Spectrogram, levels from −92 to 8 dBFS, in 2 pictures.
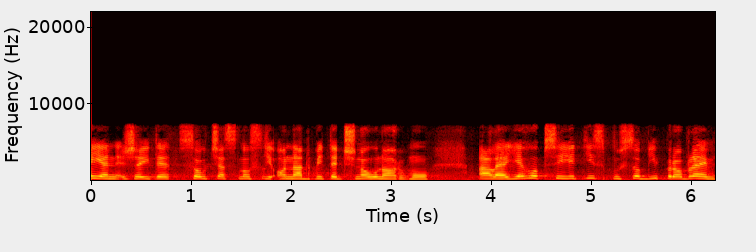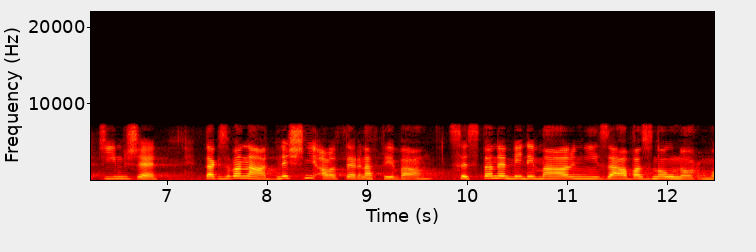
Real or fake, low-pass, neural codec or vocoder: fake; 7.2 kHz; codec, 16 kHz, 0.8 kbps, ZipCodec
